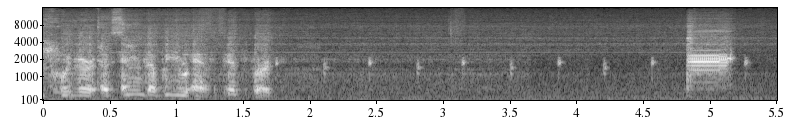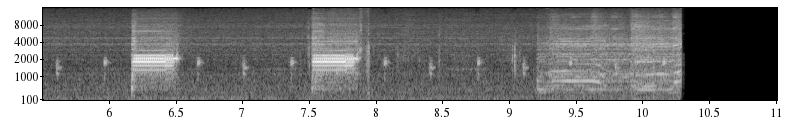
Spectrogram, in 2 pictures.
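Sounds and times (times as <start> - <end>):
faint radio hiss: 0.0 - 2.1
screechy digital data tones: 0.0 - 5.4, 6.2 - 8.0.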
